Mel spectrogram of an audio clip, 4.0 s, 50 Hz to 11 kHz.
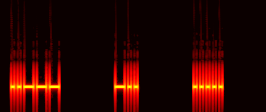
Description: Morse code, heard as a keyed tone, about 25 wpm, spaced as for 9 wpm, 700 Hz. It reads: 2D5
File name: course / 25:10wpm / 093 Lesson 16e - Letter c - Three Characters 25wpm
